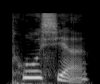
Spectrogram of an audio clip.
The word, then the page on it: 凸显: tū xiǎn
